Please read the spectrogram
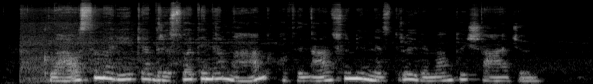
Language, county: Lithuanian, Utena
